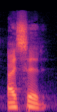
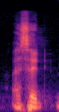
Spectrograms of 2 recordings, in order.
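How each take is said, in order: Both takes have the same delivery.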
